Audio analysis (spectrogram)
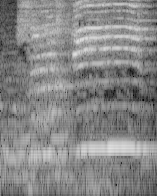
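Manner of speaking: put-on child crying out in pain. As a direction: wail like a hurting little kid.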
